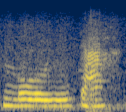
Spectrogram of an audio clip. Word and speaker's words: Montag: Sonntag, Montag, Dienstag, Mittwoch, That is good. But pronounce the words broader, so Sonntag, Montag, Dienstag, yes?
